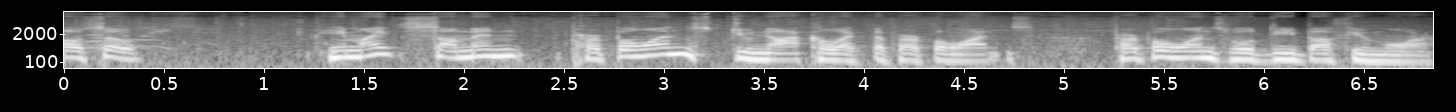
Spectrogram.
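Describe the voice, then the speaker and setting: Amid noticeable background noise, a man speaks in an animated tone with very wide pitch swings, very even loudness, and long, frequent pauses. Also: moderate pace. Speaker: gaming YouTuber. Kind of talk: gameplay commentary tutorial. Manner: casual, animated.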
